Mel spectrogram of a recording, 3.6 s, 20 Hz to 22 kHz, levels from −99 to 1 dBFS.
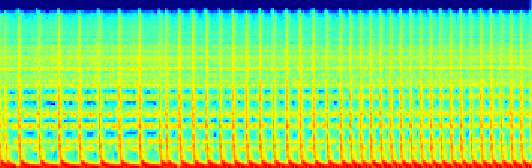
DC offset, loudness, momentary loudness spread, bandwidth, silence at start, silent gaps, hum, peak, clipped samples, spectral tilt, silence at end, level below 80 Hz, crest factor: under 0.1%; -12 LUFS; 1 LU; 16.5 kHz; 0 s; none; none; -2 dBFS; under 0.1%; -5 dB/octave; 0 s; -12 dBFS; 8 dB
